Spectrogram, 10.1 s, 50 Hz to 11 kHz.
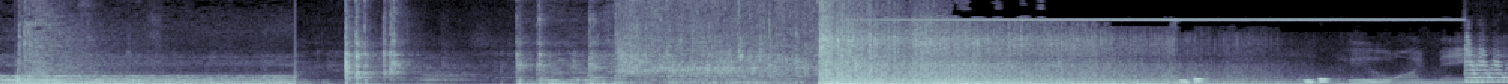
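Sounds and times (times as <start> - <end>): toilet flushing: 3.5 - 5.5.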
